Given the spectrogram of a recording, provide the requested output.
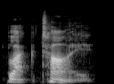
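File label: "black tie", British English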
